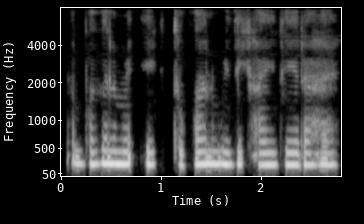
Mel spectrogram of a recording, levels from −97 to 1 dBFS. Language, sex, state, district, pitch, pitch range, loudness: Hindi, female, Uttar Pradesh, Etah, 215 Hz, 210-225 Hz, -20 LUFS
